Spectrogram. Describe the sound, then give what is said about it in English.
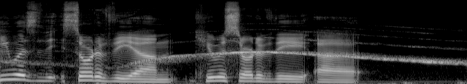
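A police siren passes while people talk over it, its single long wailing tone climbing and then slowly sinking in pitch. “we'll wait for the siren.”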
